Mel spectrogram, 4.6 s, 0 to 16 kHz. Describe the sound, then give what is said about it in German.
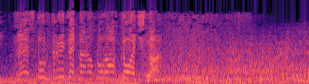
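A deep, steady engine and rotor rumble with gusty wind-like noise as a swarm of more than 30 black Russian helicopters approaches Hostomel airport, with a person's voice heard briefly over the first half before the roar continues alone. “Ein Schwarm von schwarzen Helikoptern im Anflug auf Hostomel.”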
